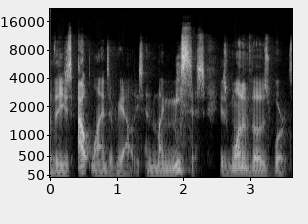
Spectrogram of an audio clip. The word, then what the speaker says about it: mimesis: And I'm going to argue that mimesis, or mimesis is the way you pronounce it in Greek, but I'm going to say mimesis as sort of the English way of pronouncing it.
